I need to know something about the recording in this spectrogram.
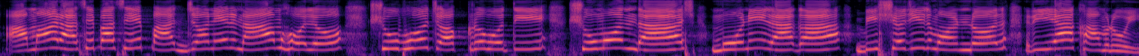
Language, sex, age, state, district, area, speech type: Bengali, female, 30-45, West Bengal, Purba Medinipur, rural, spontaneous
